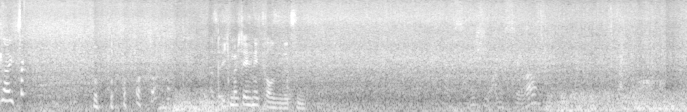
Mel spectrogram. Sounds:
Thunderstorm, Thunder, Rain

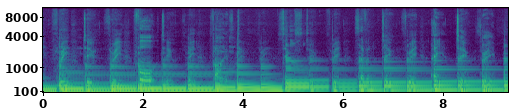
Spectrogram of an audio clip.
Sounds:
playing bass guitar

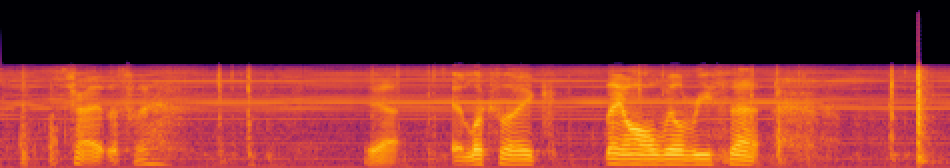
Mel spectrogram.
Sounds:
Speech

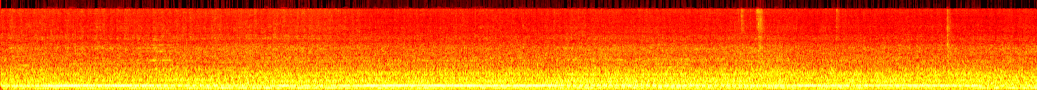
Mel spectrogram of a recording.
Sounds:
Vehicle, Car

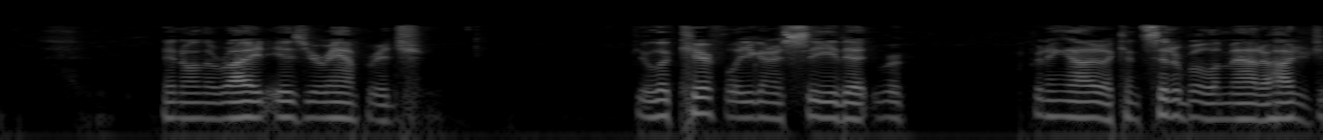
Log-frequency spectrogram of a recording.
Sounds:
Speech

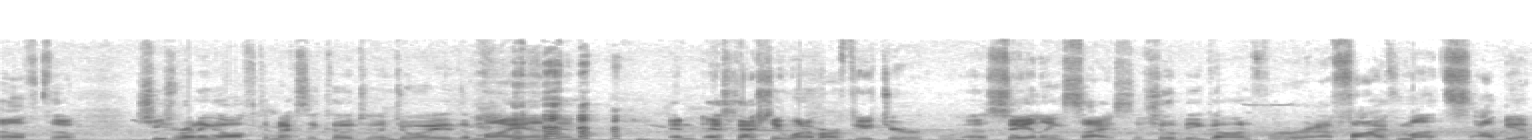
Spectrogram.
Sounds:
Speech

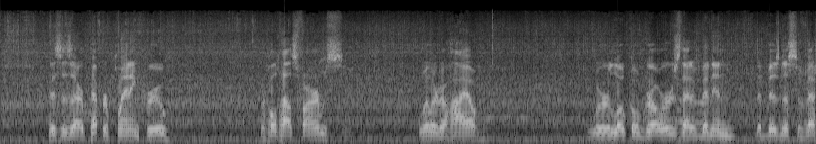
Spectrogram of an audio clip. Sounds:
Speech

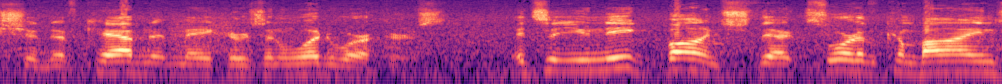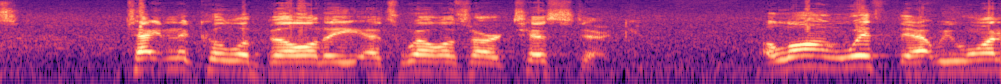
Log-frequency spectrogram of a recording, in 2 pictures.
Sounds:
Speech

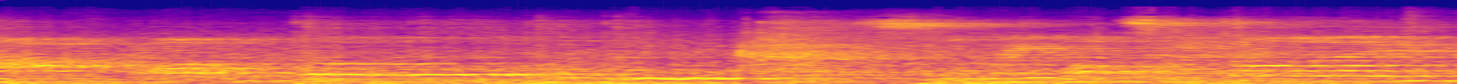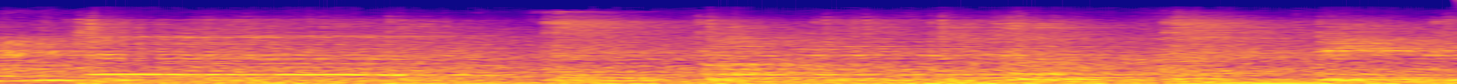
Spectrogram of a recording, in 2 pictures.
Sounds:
Crowd

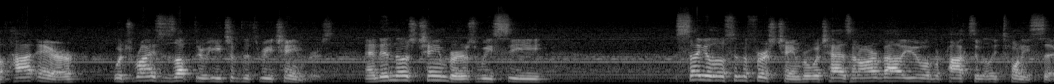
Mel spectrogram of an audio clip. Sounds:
Speech

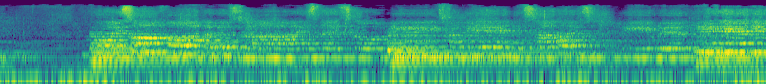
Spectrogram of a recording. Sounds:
Music, Choir

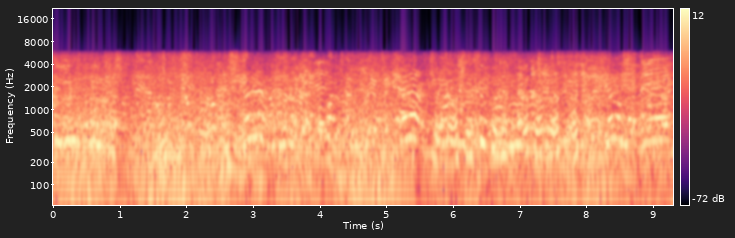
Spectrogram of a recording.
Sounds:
Speech

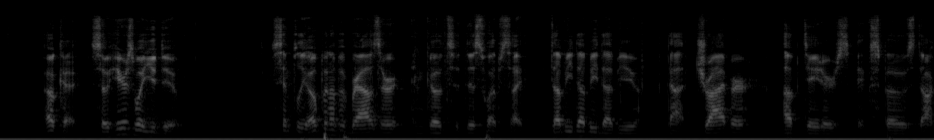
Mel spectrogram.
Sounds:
Speech

